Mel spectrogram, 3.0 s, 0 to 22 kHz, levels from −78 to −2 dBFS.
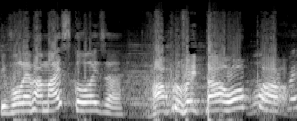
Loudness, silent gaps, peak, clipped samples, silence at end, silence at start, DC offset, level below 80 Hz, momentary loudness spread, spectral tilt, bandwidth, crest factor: -9 LUFS; none; 0 dBFS; 1%; 0 s; 0 s; under 0.1%; -44 dBFS; 6 LU; -4 dB/octave; 16 kHz; 10 dB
